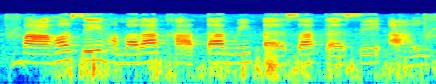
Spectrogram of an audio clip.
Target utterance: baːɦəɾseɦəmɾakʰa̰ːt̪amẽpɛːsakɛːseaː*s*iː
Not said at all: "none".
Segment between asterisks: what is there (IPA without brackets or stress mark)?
none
